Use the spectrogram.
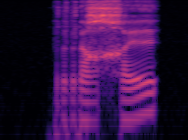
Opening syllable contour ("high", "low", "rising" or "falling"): low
